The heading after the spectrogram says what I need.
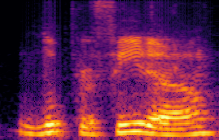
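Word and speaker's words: Loperfido: Austin Stack, Greg Thomas, Ozzie Smith, Joey Luperfido.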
